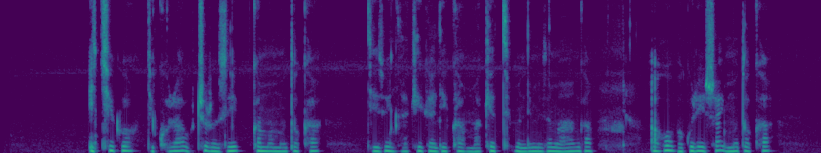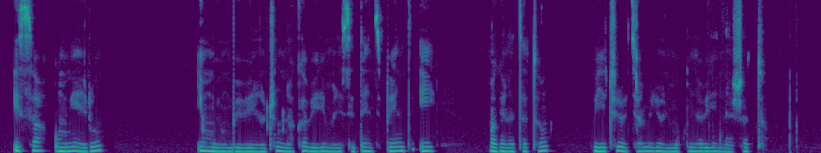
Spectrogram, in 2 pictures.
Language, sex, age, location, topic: Kinyarwanda, female, 18-24, Kigali, finance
